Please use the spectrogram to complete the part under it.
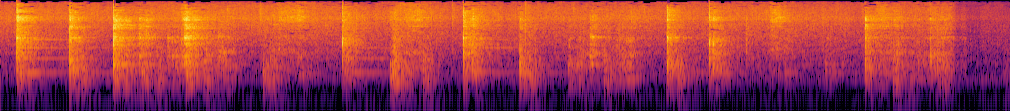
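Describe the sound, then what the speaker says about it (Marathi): A ground spice paste sautés in oil while a spoon stirs it in a steady rhythm, with about fourteen evenly spaced scraping strokes over a faint sizzle, close and distinct, no voices. "वाटण छानसं तेलामध्ये आपण परतवून घेणार आहोत."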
